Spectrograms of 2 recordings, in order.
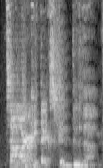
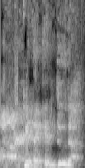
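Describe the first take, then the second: First: Some said lower, leaned on as a correction; stress on SOME. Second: Said in the usual way. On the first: Shown as a demonstration. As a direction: correct yourself by leaning on Some.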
